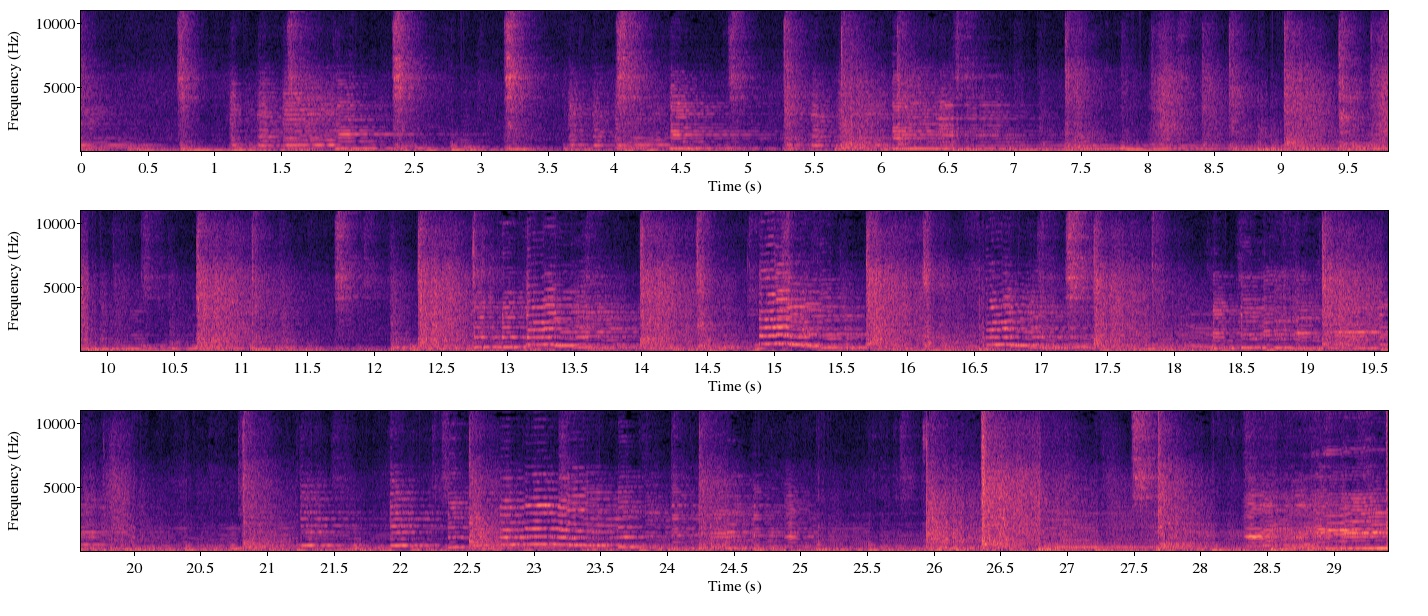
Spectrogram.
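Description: Live jazz: a clarinet plays a moving melodic line over double bass and a drum kit, with frequent drum and cymbal strokes throughout.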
